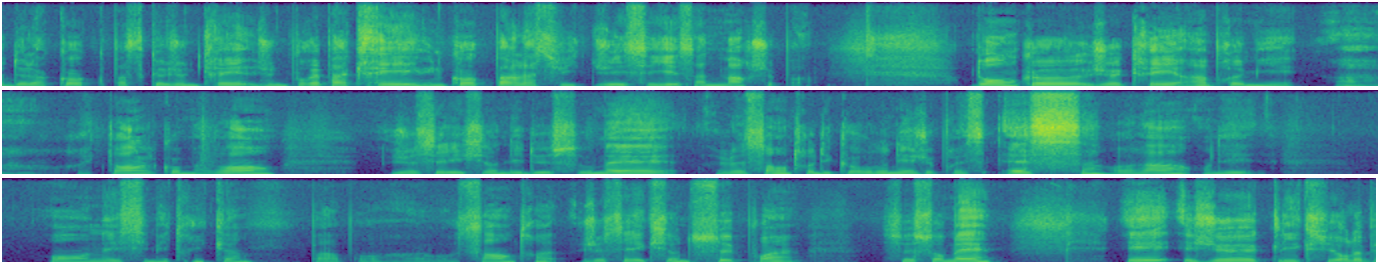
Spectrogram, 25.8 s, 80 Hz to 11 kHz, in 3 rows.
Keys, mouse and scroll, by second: 0.6 click, 4.5-5.5 scroll up 1, 6.8 right click, 8.6 click, 11.1 click, 12.9 click, 14.8 s, 17.7-19.0 drag, 20.4 click, 21.8 click.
